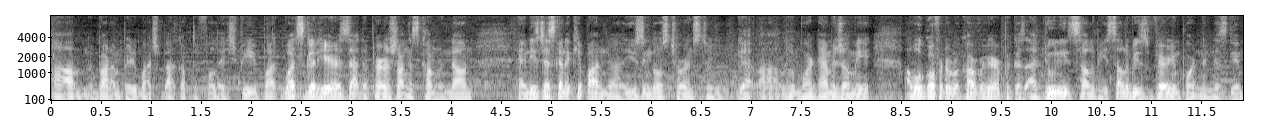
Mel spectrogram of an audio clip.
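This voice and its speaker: Music plays in the background while the speech runs at a very fast pace with ordinary pitch variation. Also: man, fairly low pitch for a man. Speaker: Pokemon battle commentator. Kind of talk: casual gameplay commentary.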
